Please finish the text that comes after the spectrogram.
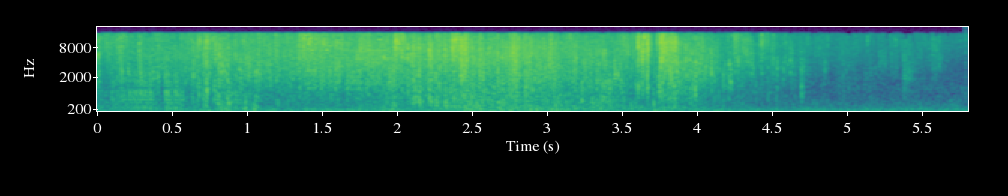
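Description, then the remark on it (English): A roof caves in with a loud, sustained crash: deep rumbling booms mixed with sharp cracks and clattering debris for several seconds, easing slightly toward the end, with no voices. “The roof is caving!”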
